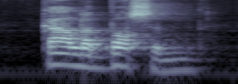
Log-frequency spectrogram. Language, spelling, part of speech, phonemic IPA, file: Dutch, kalebassen, noun, /ˈkaləˌbɑsə(n)/, Nl-kalebassen.ogg
- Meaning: plural of kalebas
